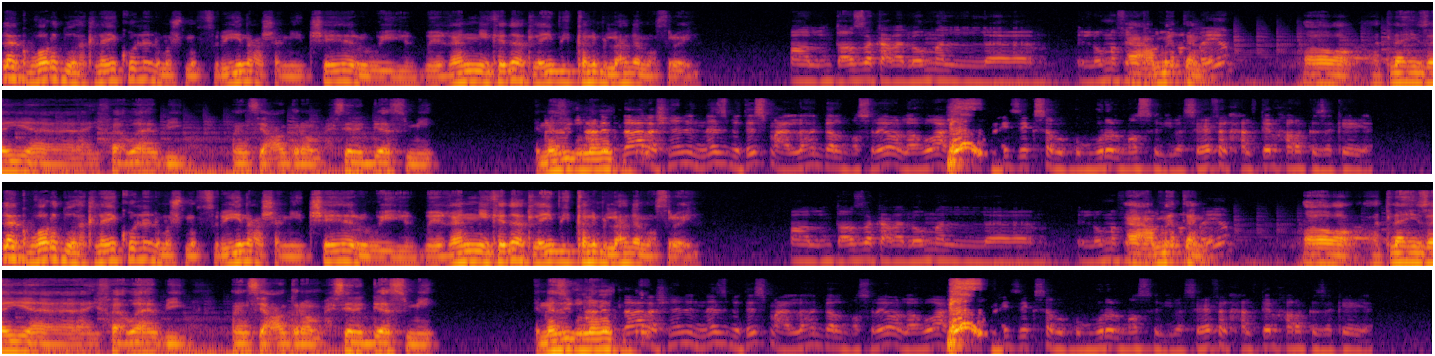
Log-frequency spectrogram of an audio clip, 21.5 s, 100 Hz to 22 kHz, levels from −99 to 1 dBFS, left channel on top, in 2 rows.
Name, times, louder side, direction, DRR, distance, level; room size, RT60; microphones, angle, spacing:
voice 1, 0.0-5.2 8.4-9.0 9.8-12.2 12.5-14.0 14.7-15.3 17.8-18.1, right 3 dB, 70° right, 1.1 m, -27 dB
voice 2, 5.9-9.3 14.8-21.0, left 3 dB, 85° left, 4.7 m, -40 dB
sound 1, 6.4-6.6 6.9-13.7, equal, 50° left, 6.6 m, -45 dB
head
